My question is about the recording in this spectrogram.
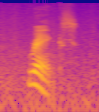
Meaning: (noun) plural of rank; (verb) third-person singular simple present indicative of rank
- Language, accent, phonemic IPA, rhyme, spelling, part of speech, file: English, US, /ɹæŋks/, -æŋks, ranks, noun / verb, En-us-ranks.ogg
